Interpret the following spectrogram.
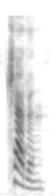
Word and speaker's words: Sharon: So when he says my name, when he says Sharon, well, he doesn't say it like that. He says Chedden.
